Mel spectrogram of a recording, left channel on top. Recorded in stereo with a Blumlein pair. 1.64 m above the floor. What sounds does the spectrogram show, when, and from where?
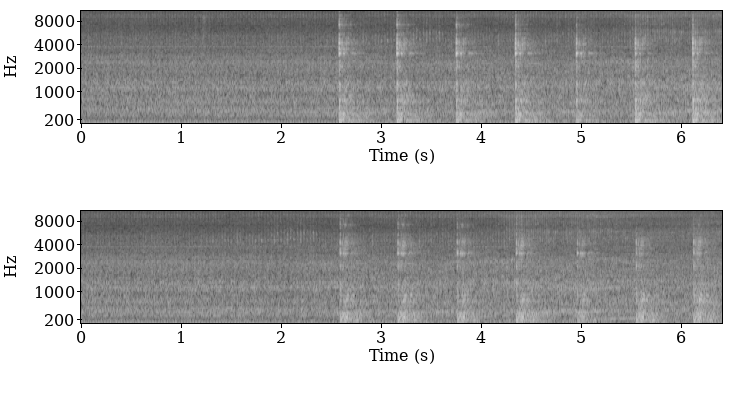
2.6 s hammering: 45° left, 3.5 m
